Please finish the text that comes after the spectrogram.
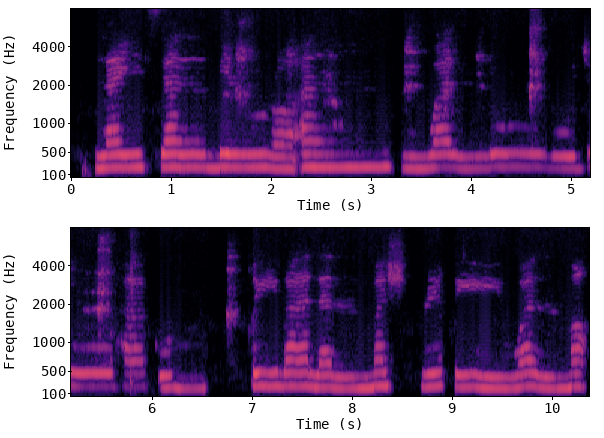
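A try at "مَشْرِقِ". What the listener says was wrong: Pendek je. Jangan riqi wal.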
